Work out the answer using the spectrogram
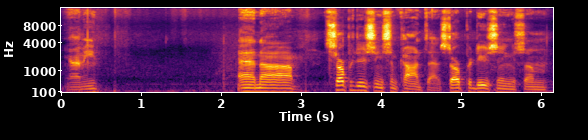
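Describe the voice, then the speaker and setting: A man giving a casual motivational talk in a deep, firm voice, repeating his points with emphasis and casual swearing. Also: measured pace, fairly bright tone, slight background noise. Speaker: motivational vlogger.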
